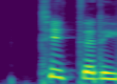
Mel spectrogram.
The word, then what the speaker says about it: tittade: Eh, om man uttalar tittade yeah. – men utan det, yeah. då säger man titta.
